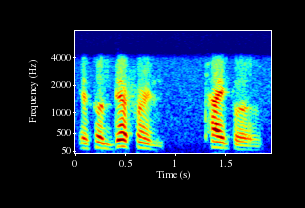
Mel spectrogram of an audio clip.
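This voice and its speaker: A man's voice: medium pitch, expressive, normal speed. An American man hosting a casual call-in radio discussion, talking in a rambling, colloquial storytelling way. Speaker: radio show host. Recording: narrow phone-like sound.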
